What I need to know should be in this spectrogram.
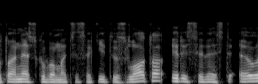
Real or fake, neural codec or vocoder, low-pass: fake; codec, 16 kHz, 8 kbps, FunCodec, trained on LibriTTS, 25 frames a second; 7.2 kHz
